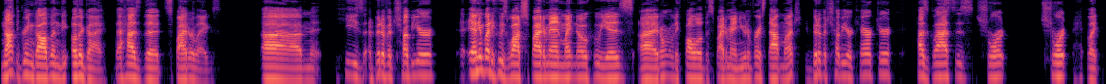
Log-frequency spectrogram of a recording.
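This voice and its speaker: A man's voice: a little high, steady tone, brisk, pushed and bright, no room sound. A man hosting a reaction video, chatting in a rambling way with many fillers. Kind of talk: casual reaction commentary.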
